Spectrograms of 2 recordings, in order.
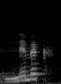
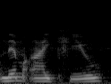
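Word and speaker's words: Nimiq: um this is uh sometimes I call I call nim IQ but I guess you pronounce it nimic um so what is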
